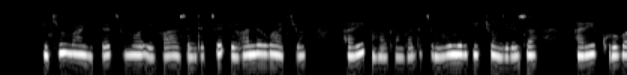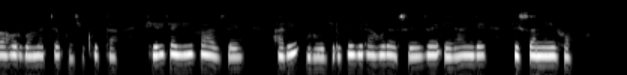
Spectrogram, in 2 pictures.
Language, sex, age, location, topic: Kinyarwanda, male, 50+, Huye, health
